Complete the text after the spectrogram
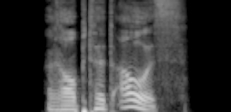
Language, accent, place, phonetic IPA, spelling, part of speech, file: German, Germany, Berlin, [ˌʁaʊ̯ptət ˈaʊ̯s], raubtet aus, verb, De-raubtet aus.ogg
- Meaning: inflection of ausrauben: 1. second-person plural preterite 2. second-person plural subjunctive II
